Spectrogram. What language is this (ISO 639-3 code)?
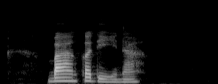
tha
